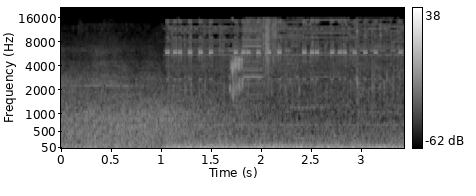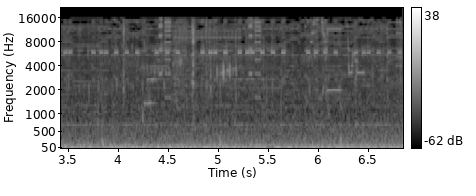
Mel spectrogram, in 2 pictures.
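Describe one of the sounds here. Electronic displays beep and chirp.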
